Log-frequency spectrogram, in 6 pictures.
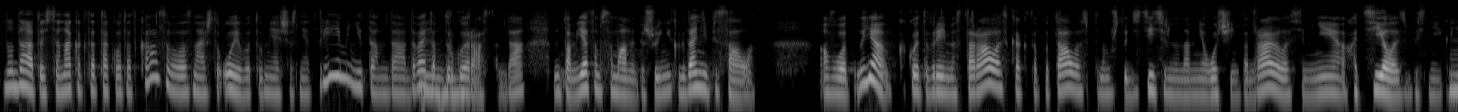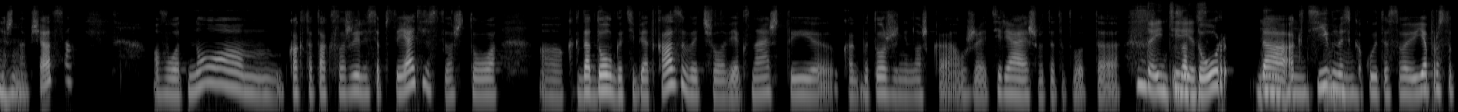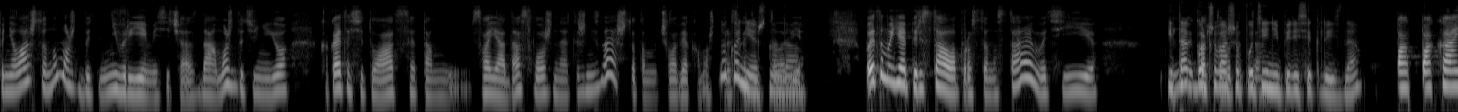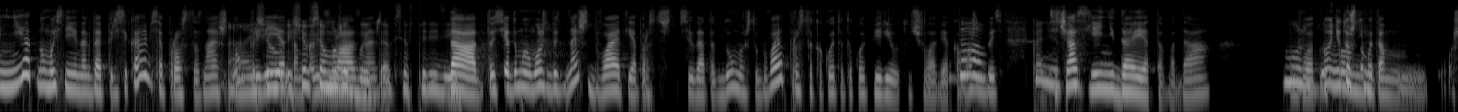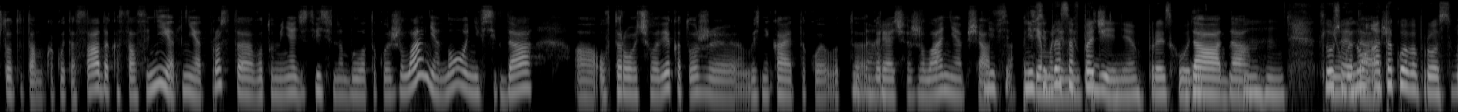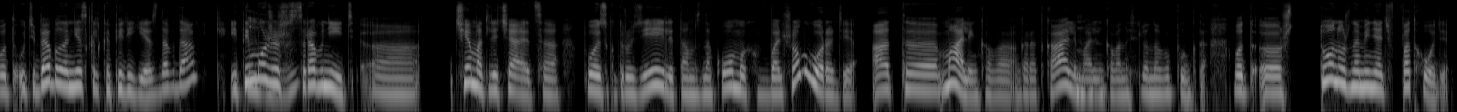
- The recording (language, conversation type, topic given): Russian, podcast, Как вы знакомитесь с новыми людьми после переезда в новое место?
- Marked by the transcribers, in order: tapping; chuckle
